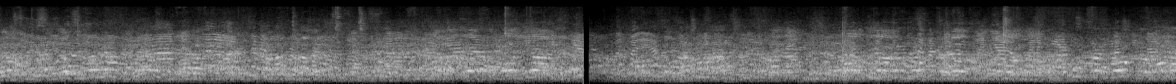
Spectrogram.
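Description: A crowd of men chatter all around, close by.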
